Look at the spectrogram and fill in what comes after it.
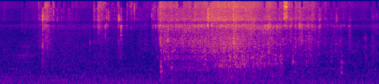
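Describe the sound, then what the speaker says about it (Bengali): Water pours from a bucket onto an aloe vera plant, a soft splashing and sloshing that swells in the middle and trickles off, close and fairly quiet. "অ্যালোভেরা গাছটাতে জল দে"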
